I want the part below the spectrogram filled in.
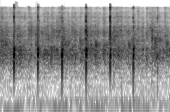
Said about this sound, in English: Oh yeah, round of applause, everybody.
